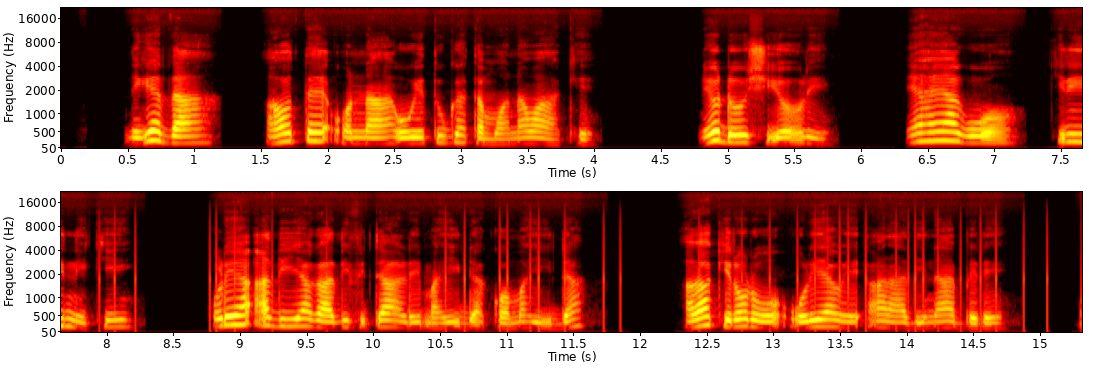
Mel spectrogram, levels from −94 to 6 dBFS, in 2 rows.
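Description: Something, most likely interference from nearby equipment or a faulty connection or power supply, injects a train of clicks from 7.95 s to 15.07 s, about five per second at an uneven pace, some forty in all, similar in shape and around 10 dB above the speech, popping through pauses too.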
